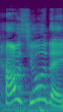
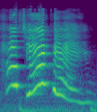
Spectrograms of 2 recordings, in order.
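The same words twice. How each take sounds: First: It is said in the speaker's own voice. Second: It imitates Talking Tom's cartoon-cat voice.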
